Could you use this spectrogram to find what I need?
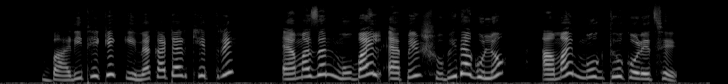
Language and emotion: Bengali, surprised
